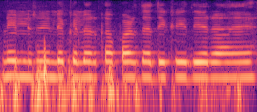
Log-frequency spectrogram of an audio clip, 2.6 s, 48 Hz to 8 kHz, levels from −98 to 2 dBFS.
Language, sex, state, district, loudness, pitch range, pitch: Hindi, female, Rajasthan, Bikaner, -16 LUFS, 235-240 Hz, 235 Hz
